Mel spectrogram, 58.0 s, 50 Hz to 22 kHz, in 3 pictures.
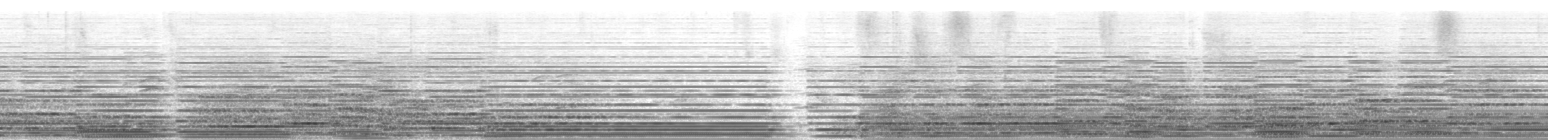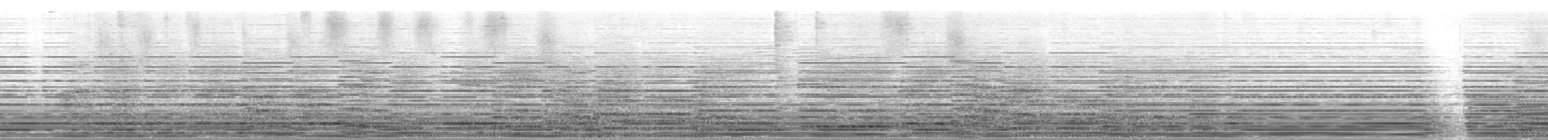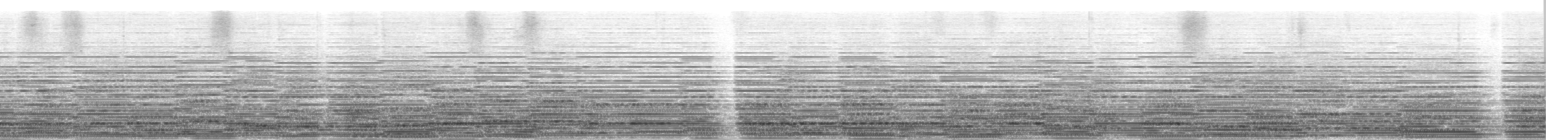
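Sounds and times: pipe organ chords: 0:00.0 - 0:58.0.

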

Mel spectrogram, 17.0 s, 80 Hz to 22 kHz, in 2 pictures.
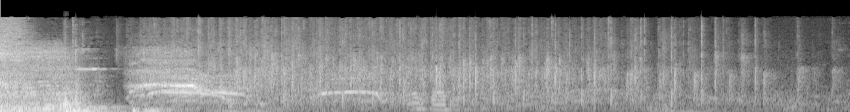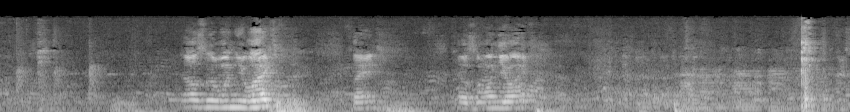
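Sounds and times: hardcore punk band playing: 0:00.0 - 0:01.6
crowd whooping and clapping: 0:01.2 - 0:08.4.

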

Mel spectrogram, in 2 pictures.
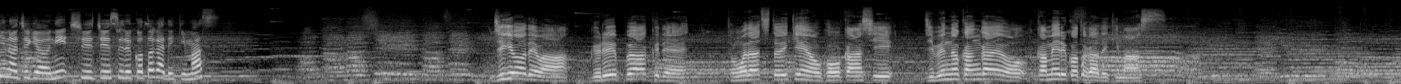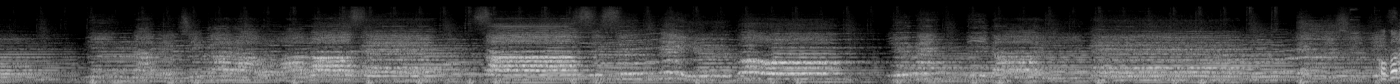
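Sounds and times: choir singing sustained notes: 0:00.0 - 0:28.0.

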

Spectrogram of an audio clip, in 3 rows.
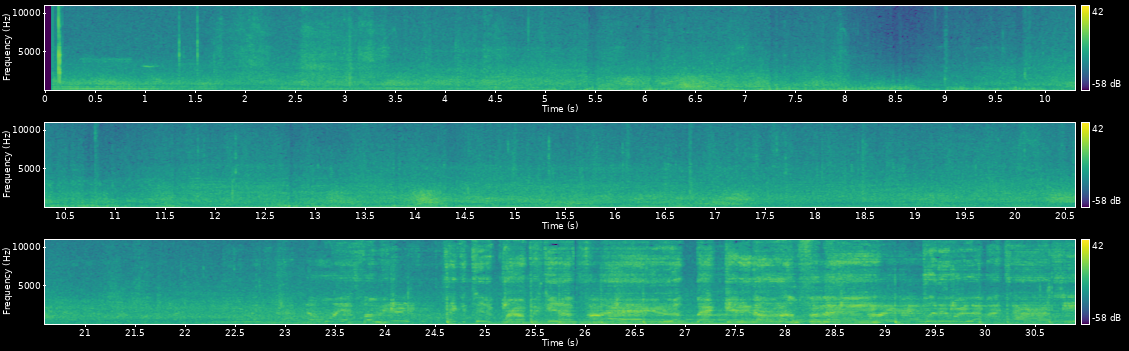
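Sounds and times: vehicle engine humming: 0:00.1 - 0:30.9
wind buffeting microphone: 0:01.4 - 0:24.7.

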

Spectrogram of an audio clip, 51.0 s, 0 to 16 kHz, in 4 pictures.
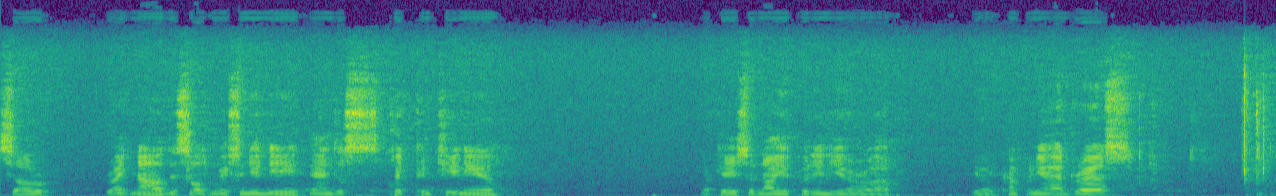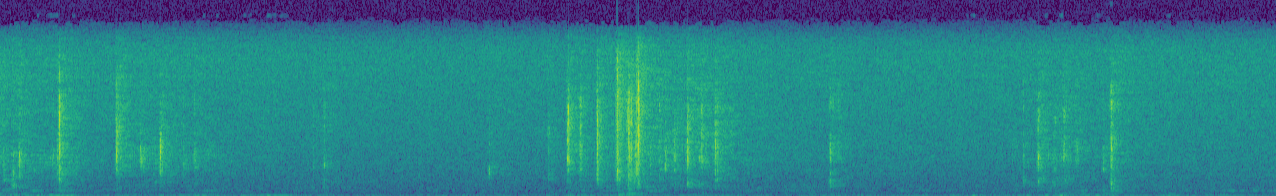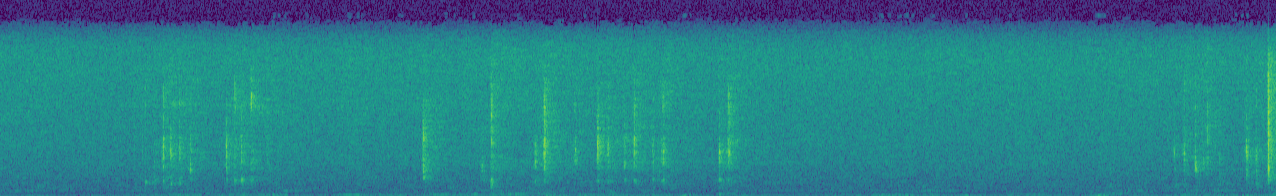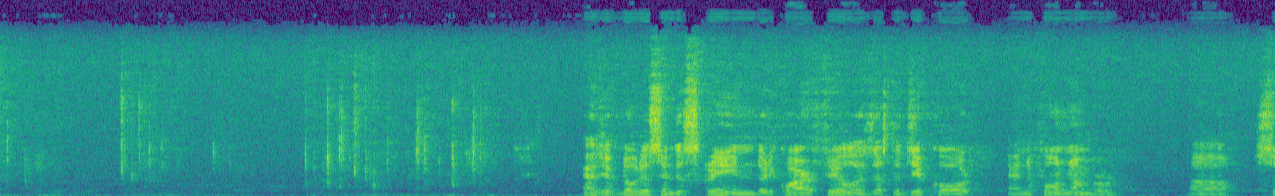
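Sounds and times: typing on computer keyboard: 0:11.4 - 0:14.8, 0:18.2 - 0:20.1, 0:22.9 - 0:24.0, 0:27.0 - 0:28.3, 0:29.7 - 0:33.0, 0:37.2 - 0:38.8, 0:39.5 - 0:40.6, 0:41.3 - 0:43.2.

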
